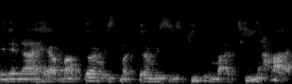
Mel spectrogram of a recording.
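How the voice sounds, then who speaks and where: His pitch fairly high, the man swings very widely up and down as he talks. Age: 60s. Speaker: yoga teacher. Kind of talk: online class Q&A and closing remarks. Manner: casual, hesitant with many fillers.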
